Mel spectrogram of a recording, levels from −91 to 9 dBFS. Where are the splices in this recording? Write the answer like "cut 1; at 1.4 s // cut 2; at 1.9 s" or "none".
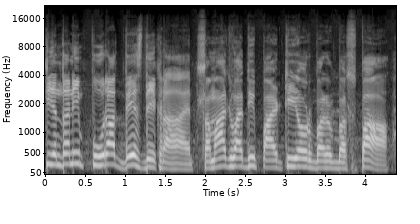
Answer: cut 1; at 1.8 s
